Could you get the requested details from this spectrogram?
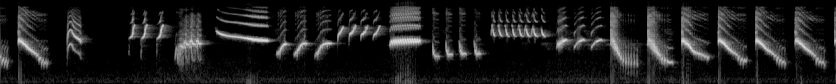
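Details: Varied Asian pied starling song: steeply falling whistles, short chattering runs, a pure high whistle, a harsh burst, a buzzy rattle and a closing series of loud downslurred notes.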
